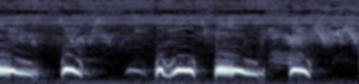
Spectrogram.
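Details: Spotted dove used as a decoy for trapping. Loud coos come in quick succession, some short and arched, others long and sliding downward. A faint high chirp of another bird is heard near the end.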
